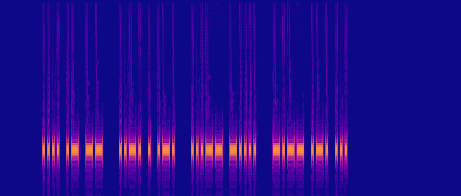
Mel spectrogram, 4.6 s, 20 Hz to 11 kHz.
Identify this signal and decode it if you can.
Morse code, heard as a keyed tone, about 52 wpm, 700 Hz. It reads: HAM FER 36 YRS
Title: Practice QSO - Exchange 3 - More Info - 50wpm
